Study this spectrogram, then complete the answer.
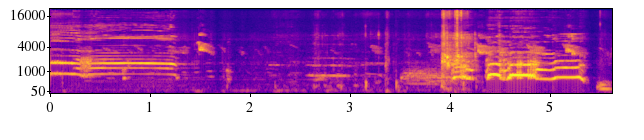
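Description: Chickens clucking and crowing nearby, with busy overlapping calls, a short quieter gap, then louder squawking toward the end.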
